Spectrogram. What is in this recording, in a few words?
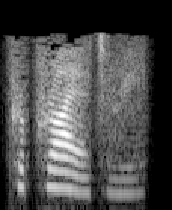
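"proprietary", English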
